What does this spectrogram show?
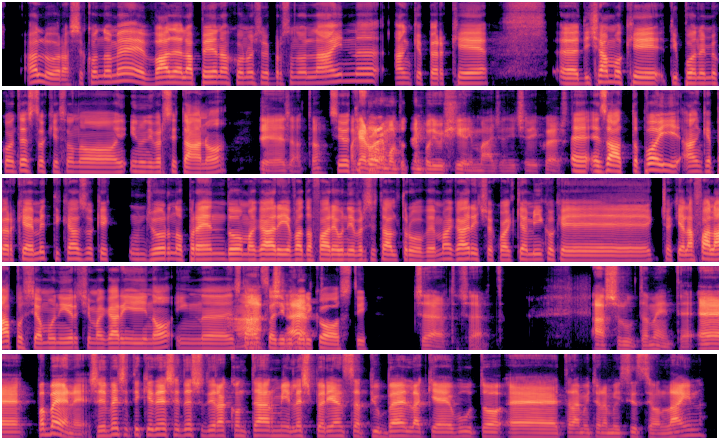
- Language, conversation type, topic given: Italian, podcast, Come costruire fiducia online, sui social o nelle chat?
- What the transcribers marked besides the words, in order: teeth sucking; "cioè" said as "ceh"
